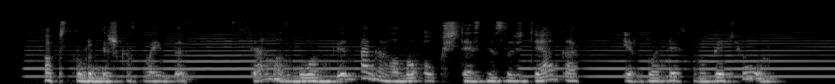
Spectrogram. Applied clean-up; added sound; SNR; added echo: neural mask model RNNoise.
